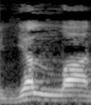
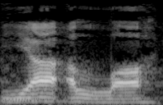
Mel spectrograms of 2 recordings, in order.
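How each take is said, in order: First: The words run together with no glottal stop. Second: A glottal stop separates the two words. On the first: The speaker calls it wrong. "यल्ला नहीं कहते" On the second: The speaker calls it right. "या अल्लाह कहते हैं, वही हमजा कतई बन गया"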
